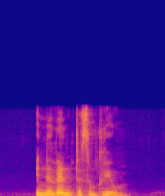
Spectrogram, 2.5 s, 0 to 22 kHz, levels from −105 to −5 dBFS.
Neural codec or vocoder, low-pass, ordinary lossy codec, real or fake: autoencoder, 22.05 kHz, a latent of 192 numbers a frame, VITS, trained on one speaker; 9.9 kHz; none; fake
